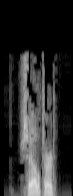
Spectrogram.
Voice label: "sheltered", English; adjectives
